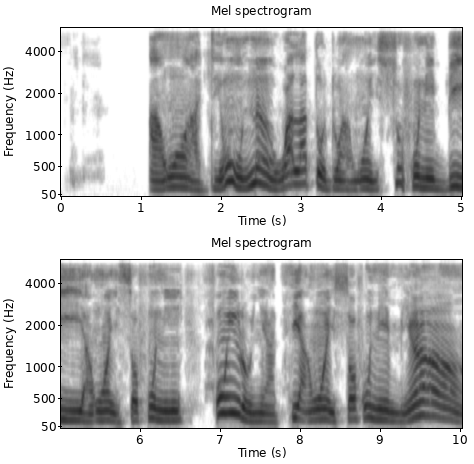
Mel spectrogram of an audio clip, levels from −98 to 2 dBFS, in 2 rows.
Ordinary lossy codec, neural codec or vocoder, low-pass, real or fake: none; vocoder, 22.05 kHz, 80 mel bands, Vocos; 5.4 kHz; fake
